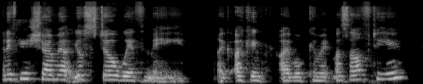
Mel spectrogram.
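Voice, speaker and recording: A woman's voice: mid-range voice, fairly quick. British woman sharing informal personal testimony. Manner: informal, peppers speech with "like". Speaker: podcast guest.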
